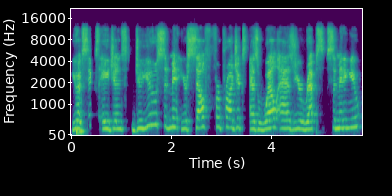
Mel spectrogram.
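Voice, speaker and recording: A woman with a somewhat high voice conducts an interview. She is inquisitive and conversational, putting questions and repeating points back to check her understanding. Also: unhurried, a bit bright. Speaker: interviewer, acting talent manager.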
